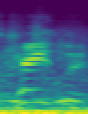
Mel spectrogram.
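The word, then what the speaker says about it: Kaitlyn: It's Caitlin.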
